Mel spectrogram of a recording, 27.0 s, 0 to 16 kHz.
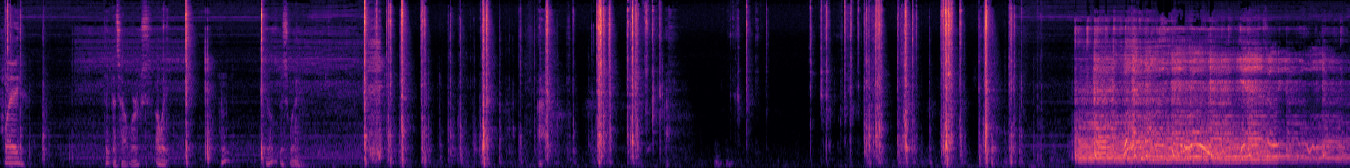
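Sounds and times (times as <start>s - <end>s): cassette deck clicking: 3.2s - 4.3s, 7.2s - 10.0s.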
